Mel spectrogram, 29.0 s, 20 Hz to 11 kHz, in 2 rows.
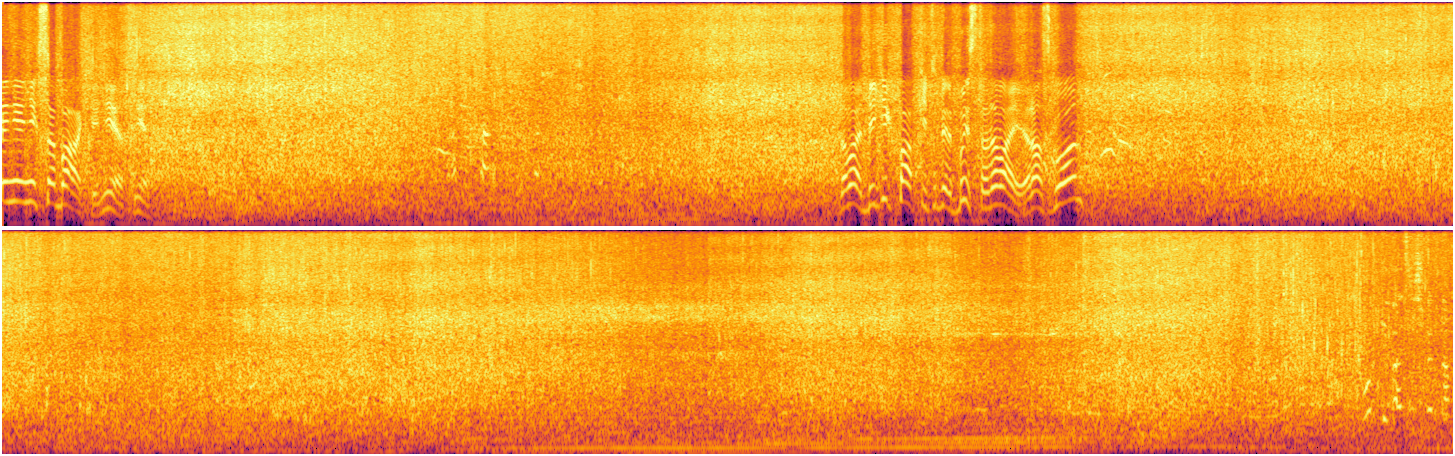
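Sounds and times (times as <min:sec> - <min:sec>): small waves breaking on sand: 0:00.0 - 0:29.0.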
